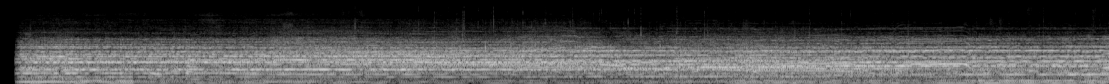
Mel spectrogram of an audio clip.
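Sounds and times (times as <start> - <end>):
crowd cheering and shouting: 0.6 - 11.0.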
